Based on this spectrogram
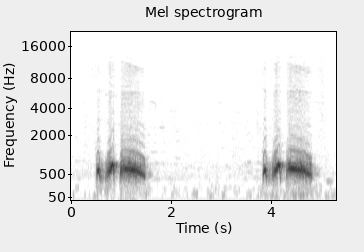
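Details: Hollow, low cooing of a spotted dove, played to draw wild doves into calling: two identical phrases, short-short-long, separated by roughly three seconds of quiet.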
